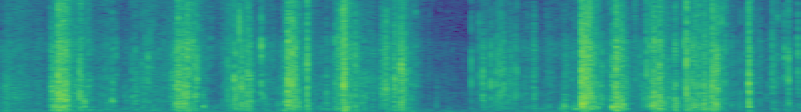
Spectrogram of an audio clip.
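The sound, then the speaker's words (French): Crisp crunching of plastic bottles buried in an industrial plastic waste dump forming a mound, stepped on underfoot, with hundreds of Vittel-brand bottles on the ground; a steady series of crackly steps with a brief pause midway, heard alone without any voices. “Donc elle s'est dit, tiens, c'est pas un bruit normal de feuilles mortes, ça.”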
